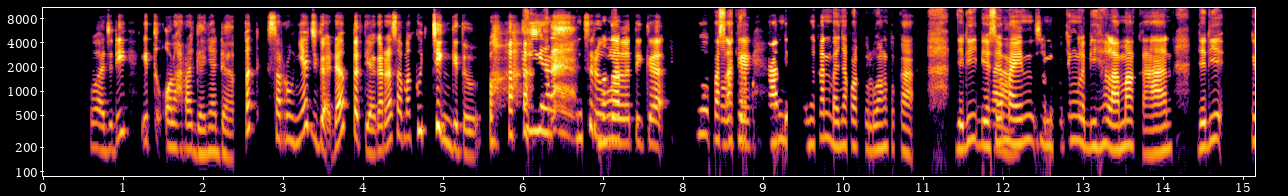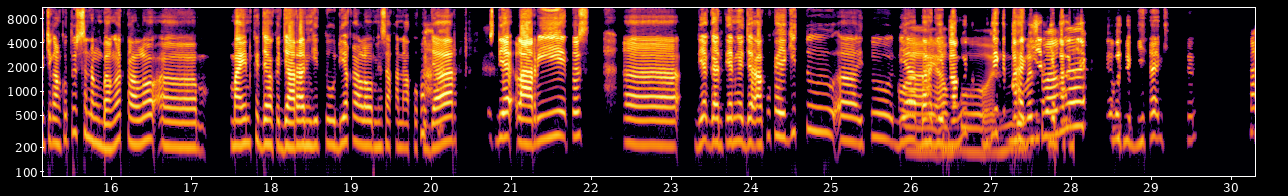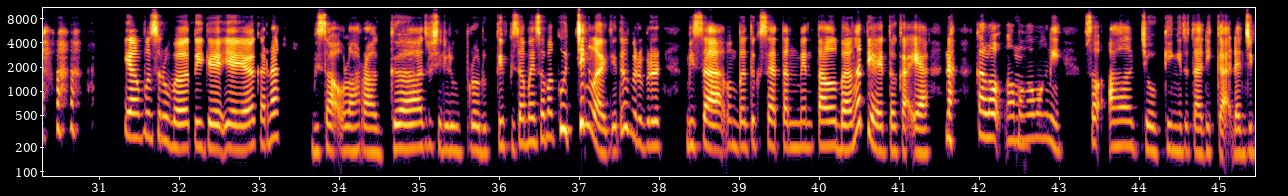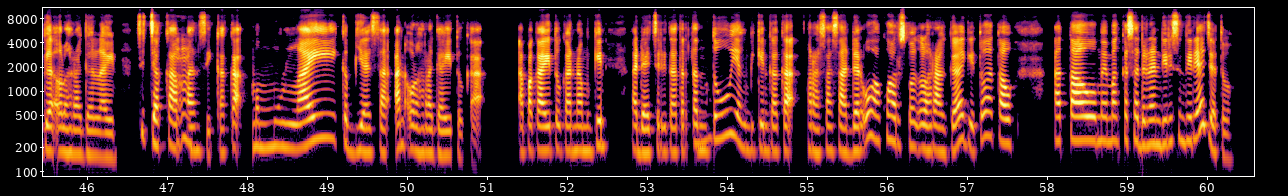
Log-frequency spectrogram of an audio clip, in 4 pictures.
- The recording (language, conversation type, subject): Indonesian, podcast, Apa kebiasaan harian yang paling membantu menjaga kesehatan mentalmu?
- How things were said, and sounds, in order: chuckle; chuckle; laughing while speaking: "dia bahagia gitu"; chuckle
